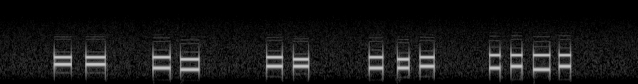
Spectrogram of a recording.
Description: DTMF, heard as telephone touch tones, dialled by hand, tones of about 140 ms. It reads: 00 51 87 548 6939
